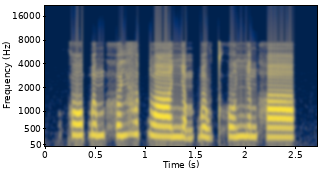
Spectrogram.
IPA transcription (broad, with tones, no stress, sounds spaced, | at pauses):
k ɔ˨˦ ɓ ə˨˦ m h ə˨˦ j v ə˦˥ t̚ v aː˧ ɲ a̰˧˨ m ɓ ə˧˩ w t̪ʰ o˨˦ ɲ ə˧ n h aː˧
